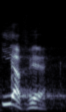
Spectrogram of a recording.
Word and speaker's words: Iavé: a palavra é traduzida daquele acróstico hebraico YHWH, que o judeu pronuncia Iavé.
